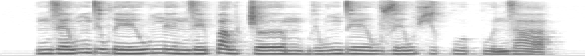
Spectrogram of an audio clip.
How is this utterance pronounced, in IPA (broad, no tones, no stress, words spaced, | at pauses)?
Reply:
nzɛwndɪw ɾeːwnɪː nzepaw cəː mbɪwndeːw zɪwçikʷəː kʷɪnza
